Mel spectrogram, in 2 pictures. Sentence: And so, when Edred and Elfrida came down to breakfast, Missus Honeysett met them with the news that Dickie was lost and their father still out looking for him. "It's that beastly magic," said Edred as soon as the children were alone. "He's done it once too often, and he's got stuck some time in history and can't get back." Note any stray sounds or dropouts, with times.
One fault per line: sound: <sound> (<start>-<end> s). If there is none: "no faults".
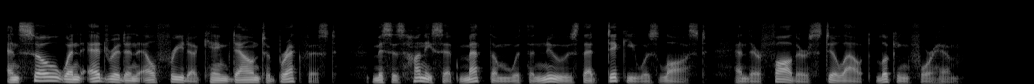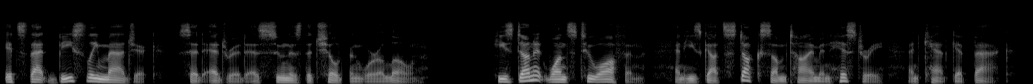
sound: dropout (13.8-13.8 s)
